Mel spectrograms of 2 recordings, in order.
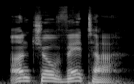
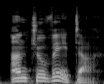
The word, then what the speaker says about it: anchoveta: southern california to peru anchovaita okay that sounded italian it's not italian it's spanish anchova nope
